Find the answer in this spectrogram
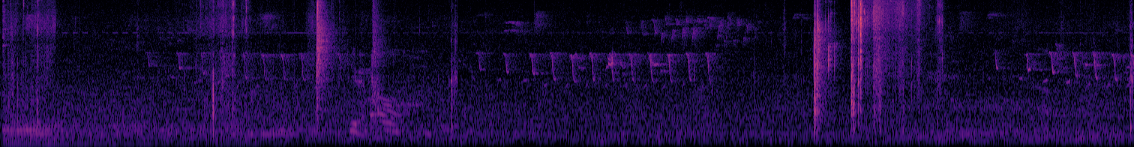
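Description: Songbirds trilling repeatedly in woodland, with a few scattered sharp knocks. About eleven seconds in, a quick cluster of loud sharp hits as a disc golf disc strikes the chains of a metal basket.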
